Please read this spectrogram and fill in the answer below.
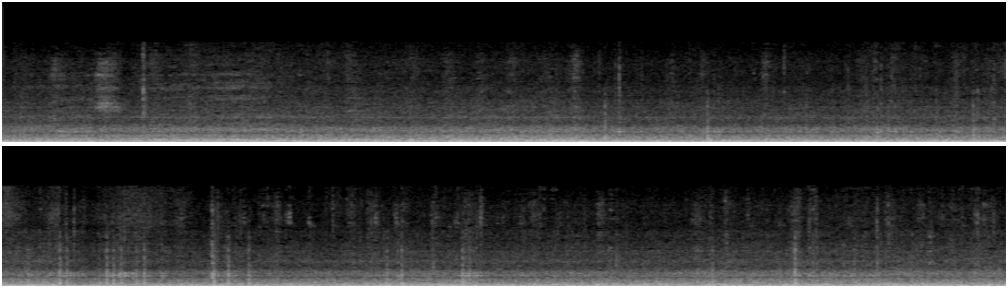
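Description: Suzuki Jimny driving along a dirt track, with engine and tyre noise. A low drone is heavier for the first five seconds or so, then eases.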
